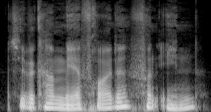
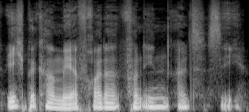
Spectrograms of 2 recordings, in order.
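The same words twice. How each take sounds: First: Said in the usual way. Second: "ich" lifted slightly higher as a contrast; stress on ICH. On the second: A narrator's reading. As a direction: put the emphasis on "ich" at the start. Corrected line contrasts ich with sie.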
